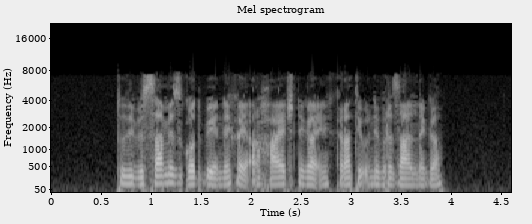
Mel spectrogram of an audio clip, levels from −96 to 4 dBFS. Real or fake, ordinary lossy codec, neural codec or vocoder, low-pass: real; AAC, 32 kbps; none; 7.2 kHz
